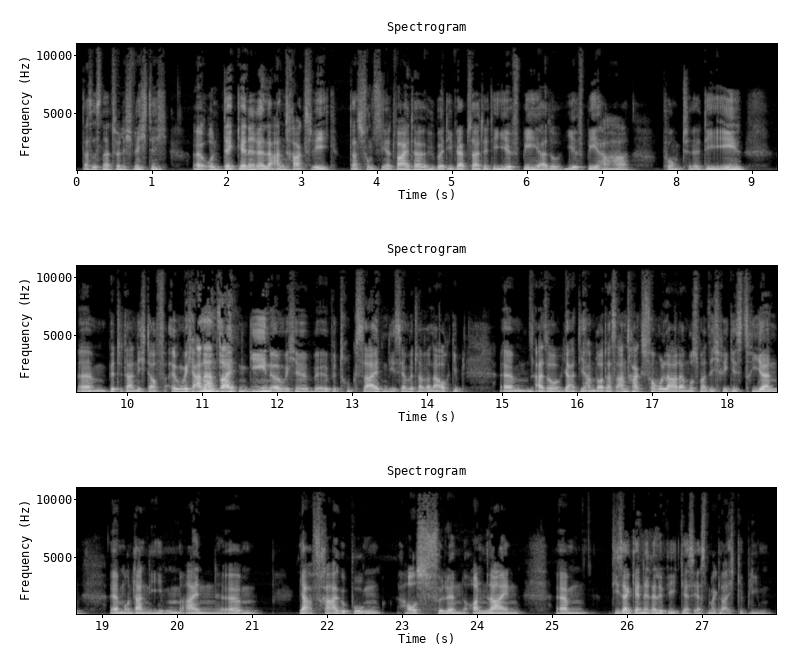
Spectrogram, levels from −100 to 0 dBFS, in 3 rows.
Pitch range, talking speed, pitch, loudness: 105-125 Hz, 135 wpm, 115 Hz, -28 LUFS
